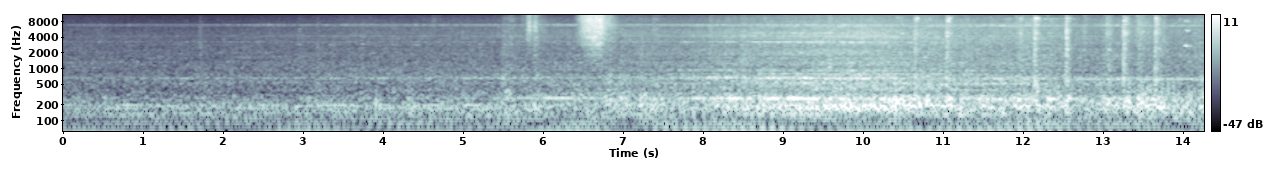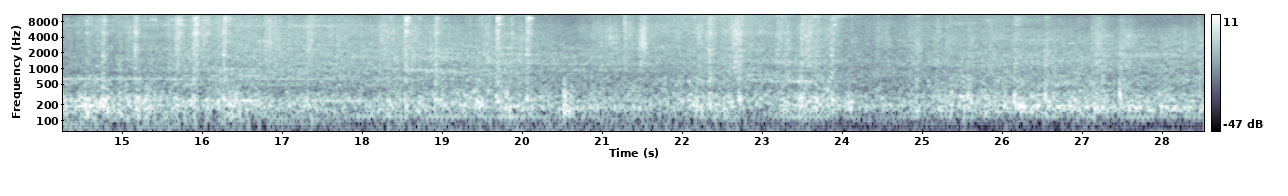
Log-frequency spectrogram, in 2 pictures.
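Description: Norfolk Southern GP40-2 and RP-E4C diesel locomotives approaching and passing close by, their engines growing louder to a peak about ten seconds in. Then passenger cars rolling past, their wheels clicking over the rail joints.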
